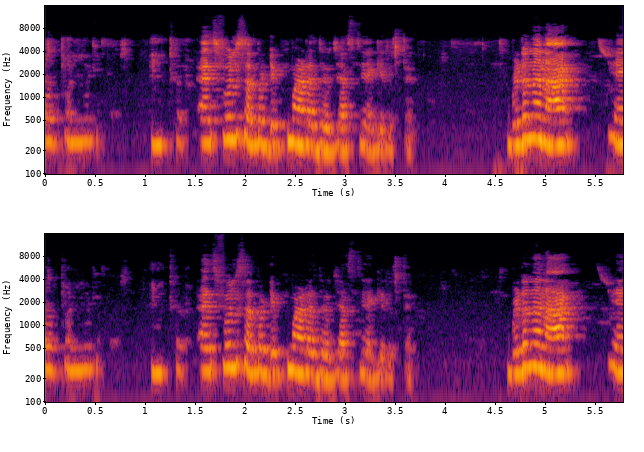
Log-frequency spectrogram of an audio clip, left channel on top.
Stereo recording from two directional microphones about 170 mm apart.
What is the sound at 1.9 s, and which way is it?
Speech, 10° right (ahead or behind).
